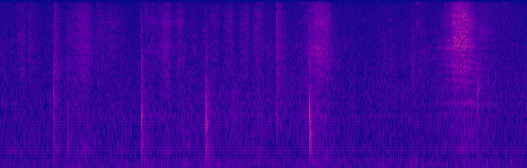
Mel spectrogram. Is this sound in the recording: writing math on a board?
yes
